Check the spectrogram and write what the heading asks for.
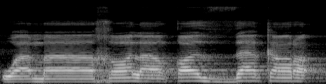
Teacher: Ketika melafalkan huruf kha, yang mana makharijul hurufnya adalah dari adnal halqi, dari ujung tenggorokan, dan setiap pelafalan kha seperti ada dahak atau serak di dalam tenggorokan.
